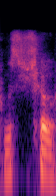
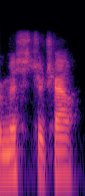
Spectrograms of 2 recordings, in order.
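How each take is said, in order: First: "Cho" rhyming with go; "Mister Cho", ending like "show"; corrected pronunciation. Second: "Chow" rhyming with cow; "Mister Chow", ending like "wow"; mistaken pronunciation. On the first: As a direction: say "Cho" with a long O. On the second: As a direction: say "Chow" with an OW vowel. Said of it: "Mister Cho, sorry". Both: Real, not acted.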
